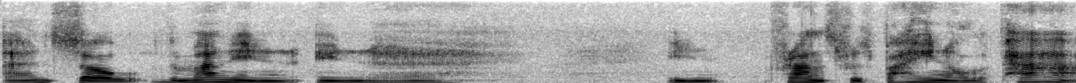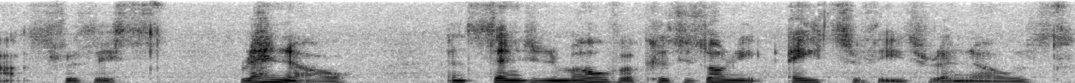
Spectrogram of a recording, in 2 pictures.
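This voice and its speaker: Fairly slow, fairly even speech in a dark, mellow tone with a Yorkshire accent. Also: woman, very deep, low pitch for a woman. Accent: Northern English (Yorkshire). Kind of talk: casual talk to camera. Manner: chatty, rambling.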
